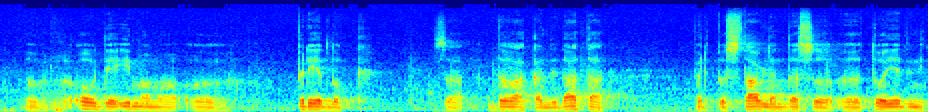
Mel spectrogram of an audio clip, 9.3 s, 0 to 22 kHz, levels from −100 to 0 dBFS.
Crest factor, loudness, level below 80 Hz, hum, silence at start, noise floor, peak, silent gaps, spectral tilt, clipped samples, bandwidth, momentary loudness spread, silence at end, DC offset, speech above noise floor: 18 dB; -25 LUFS; -56 dBFS; none; 0.05 s; -51 dBFS; -8 dBFS; none; -7 dB/octave; under 0.1%; 15.5 kHz; 14 LU; 0 s; under 0.1%; 26 dB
